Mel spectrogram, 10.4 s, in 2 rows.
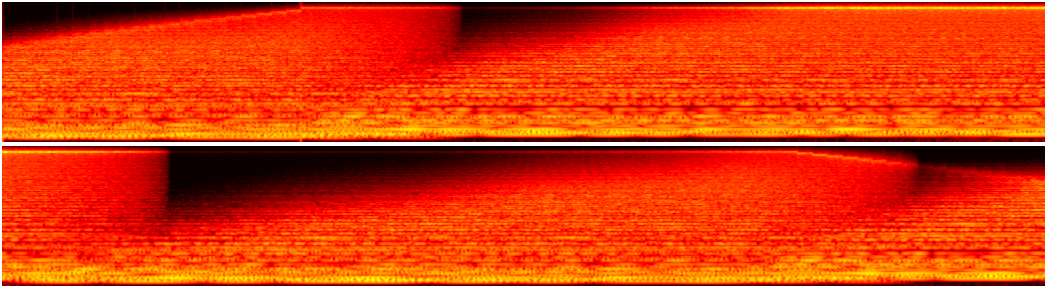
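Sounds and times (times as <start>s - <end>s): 
club techno synth pad in D sharp: 0.1s - 6.0s, 7.2s - 10.4s.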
